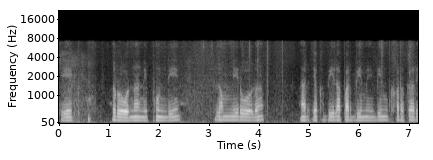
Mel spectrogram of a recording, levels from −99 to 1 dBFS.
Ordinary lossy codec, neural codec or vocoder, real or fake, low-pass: none; codec, 16 kHz in and 24 kHz out, 1 kbps, XY-Tokenizer; fake; 7.2 kHz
